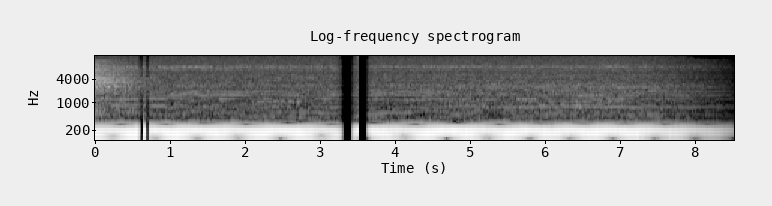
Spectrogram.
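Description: A steady low electrical-sounding hum of a few stacked low pitches. It cuts out briefly just under a second in, then twice in quick succession around three and a half seconds, and fades away near the end.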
